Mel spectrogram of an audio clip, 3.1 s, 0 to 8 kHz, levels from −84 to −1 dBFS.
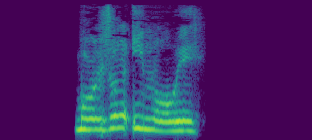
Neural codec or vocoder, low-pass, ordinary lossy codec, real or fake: codec, 24 kHz, 1.5 kbps, HILCodec; 7.2 kHz; MP3, 32 kbps; fake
